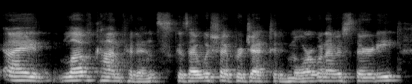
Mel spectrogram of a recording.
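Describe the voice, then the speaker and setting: A woman executive answers a panel question over a video call. She speaks earnestly, with some hesitation and a flat, even delivery, and her voice carries a roomy echo. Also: low-pitched, normal speed. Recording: echoey room on a video call.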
